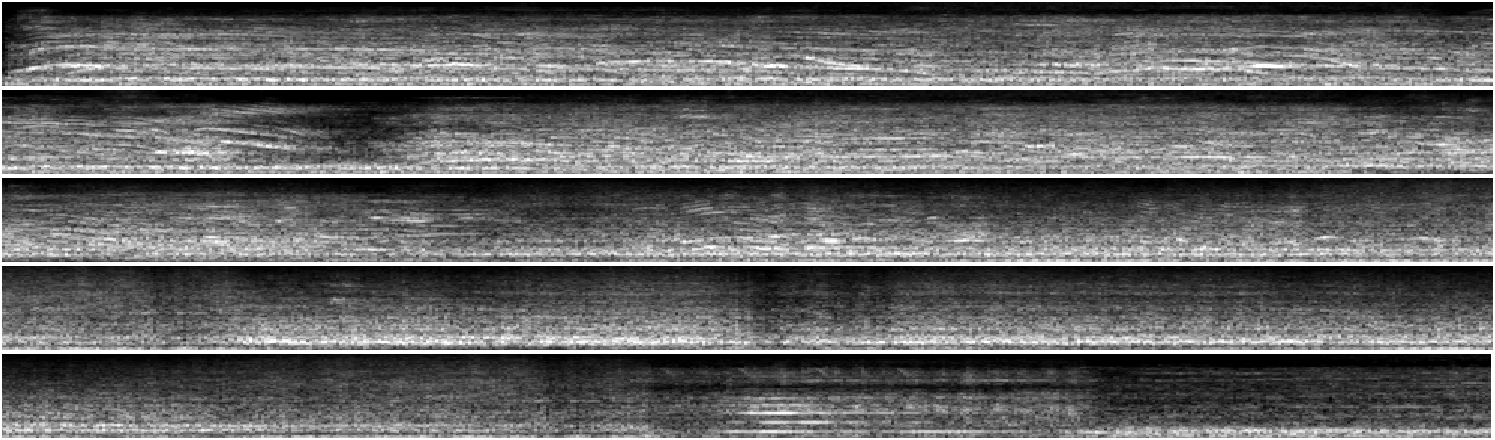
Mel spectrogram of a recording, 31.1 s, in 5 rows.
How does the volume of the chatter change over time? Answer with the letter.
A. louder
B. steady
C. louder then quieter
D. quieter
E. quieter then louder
B.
